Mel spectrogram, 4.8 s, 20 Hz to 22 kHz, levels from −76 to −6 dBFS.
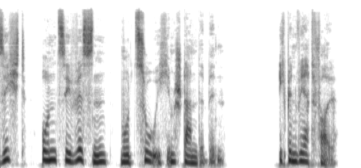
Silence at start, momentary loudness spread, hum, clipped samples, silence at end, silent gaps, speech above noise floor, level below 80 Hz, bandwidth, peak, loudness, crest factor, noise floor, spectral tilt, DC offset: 0 s; 12 LU; none; under 0.1%; 0.35 s; none; 62 dB; -76 dBFS; 17.5 kHz; -6 dBFS; -22 LUFS; 18 dB; -84 dBFS; -4 dB/octave; under 0.1%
